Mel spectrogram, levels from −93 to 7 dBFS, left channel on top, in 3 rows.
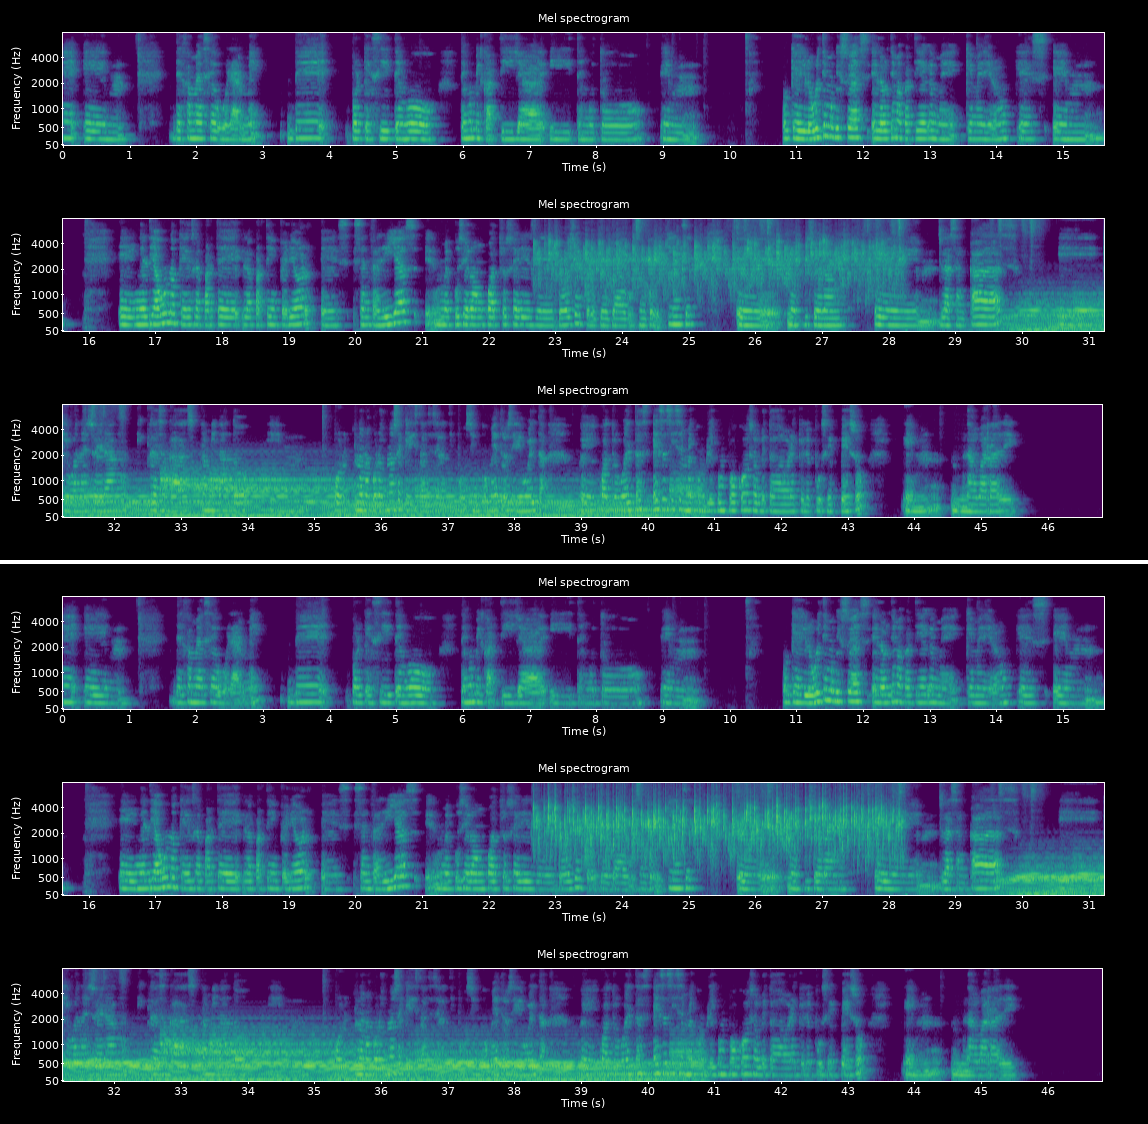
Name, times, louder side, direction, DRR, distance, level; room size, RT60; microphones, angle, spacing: voice 1, 0.0-3.0 3.4-3.9 4.3-5.6 6.0-8.7 9.0-9.5 10.8-15.6 15.9-27.5 27.8-29.9 30.5-34.0 34.3-34.9 35.3-43.5 43.8-45.5, left 2 dB, 80° left, 2 dB, 0.6 m, -25 dB
sound 1, 22.6-28.2, right 8 dB, 85° right, 0.5 m, -25 dB
Rattle (instrument), 24.2-24.4 25.6-26.5 27.5-28.4 29.5-30.4 31.5-32.2, left 6 dB, 25° left, 0.4 m, -35 dB
sound 2, 29.3-40.8, right 4 dB, 30° right, 1.3 m, -21 dB
3.6 x 2.1 x 2.6 m, 0.32 s
head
